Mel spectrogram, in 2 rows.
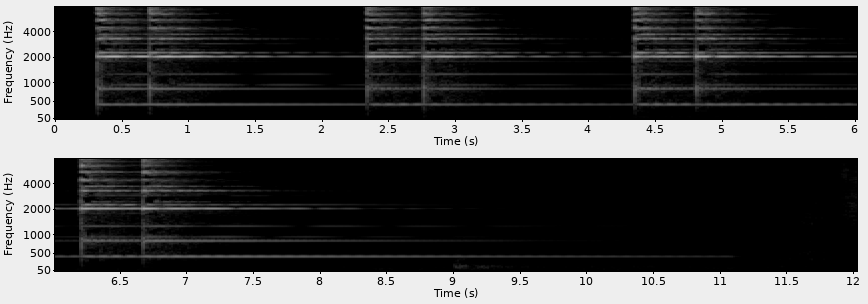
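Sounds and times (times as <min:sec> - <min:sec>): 
ship's bell strikes: 0:00.3 - 0:09.9.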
